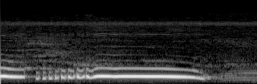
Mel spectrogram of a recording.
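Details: Local puter dove, noted for its weeping-like dor coo: a brief clear note, a stuttering series of quick pulses, then a long smooth coo lasting about a second that falls away, ending in a soft low hum.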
